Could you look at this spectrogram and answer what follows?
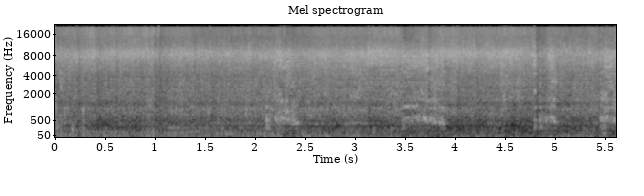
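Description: Fresh shing fish dropped into hot spiced oil, giving a loud, continuous sizzle and frying hiss with light stirring scrapes throughout.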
